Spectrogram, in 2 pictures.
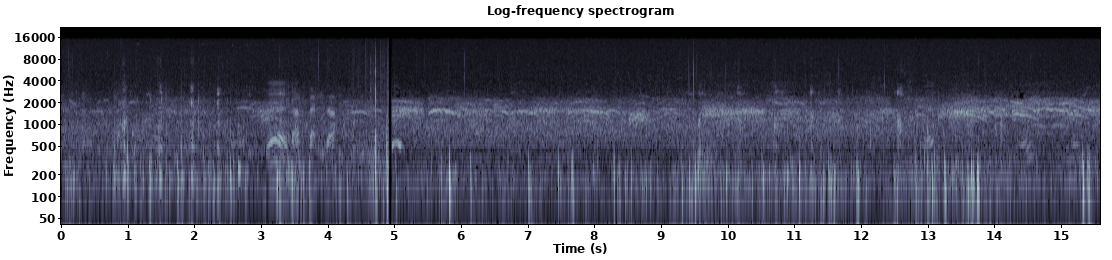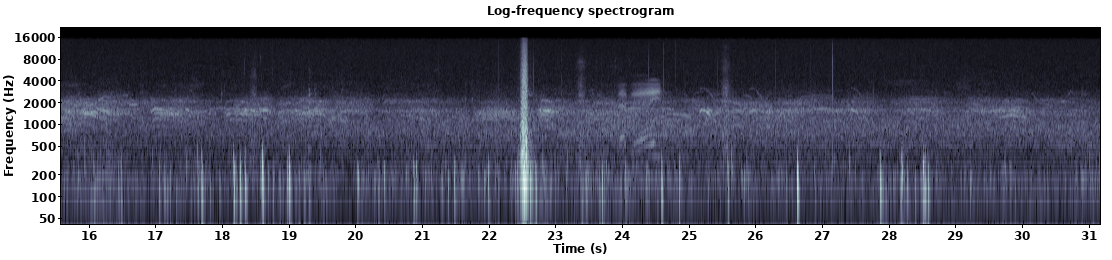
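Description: A dense chorus of birds calling throughout, with crow-like calls among it. Scattered low thuds run under it, and one sharp knock comes about two-thirds of the way through.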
